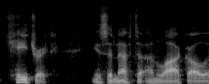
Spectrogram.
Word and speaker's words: Kaedrich: and everything absolutely just look for my name cadrick it's spelled k-a-e-d-r-i-c-h and you'll unlock a whole world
